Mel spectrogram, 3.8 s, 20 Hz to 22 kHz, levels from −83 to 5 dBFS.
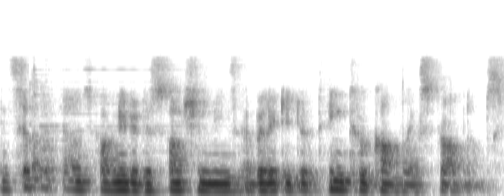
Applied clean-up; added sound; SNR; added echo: neural mask model DeepFilterNet 3.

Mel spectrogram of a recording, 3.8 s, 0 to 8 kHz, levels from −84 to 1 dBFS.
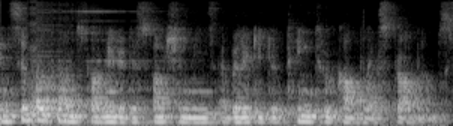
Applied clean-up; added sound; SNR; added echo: neural separator model SepFormer DNS4.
